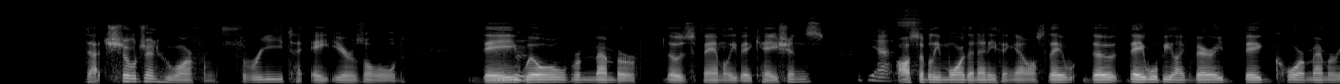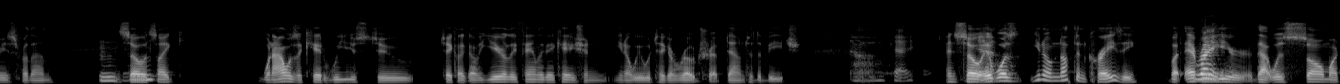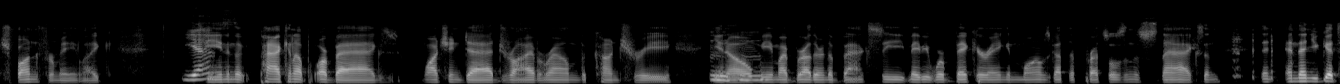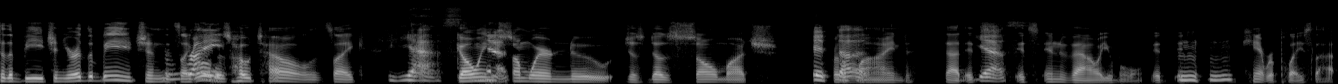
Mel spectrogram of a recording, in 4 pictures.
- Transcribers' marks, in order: background speech; tapping; laugh; joyful: "you're at the beach"
- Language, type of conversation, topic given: English, unstructured, What travel experience should everyone try?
